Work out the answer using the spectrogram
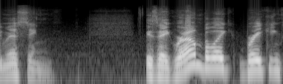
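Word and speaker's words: MSSNG: support Autism Speaks but this is what's crazy missing is how this is pronounced MSS n g missing is a ground BL breaking collaboration between Autism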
